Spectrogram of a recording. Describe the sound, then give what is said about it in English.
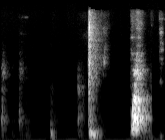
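A dog gives two short, sharp barks, with a few soft whines and small yips scattered around them and no talking. “Yeah, they were about to bark.”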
